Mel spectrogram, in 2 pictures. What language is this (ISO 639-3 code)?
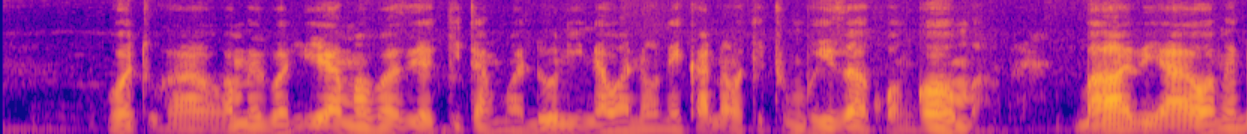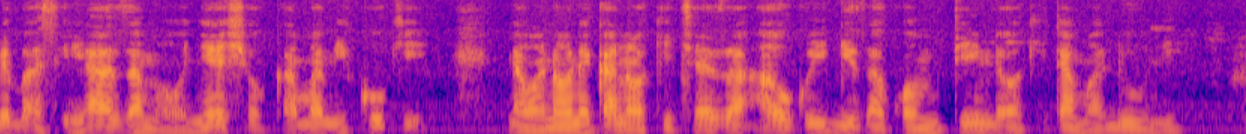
swa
